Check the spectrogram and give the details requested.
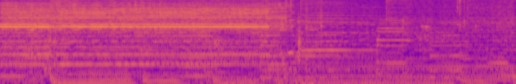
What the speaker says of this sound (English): Drilling out the rivet.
